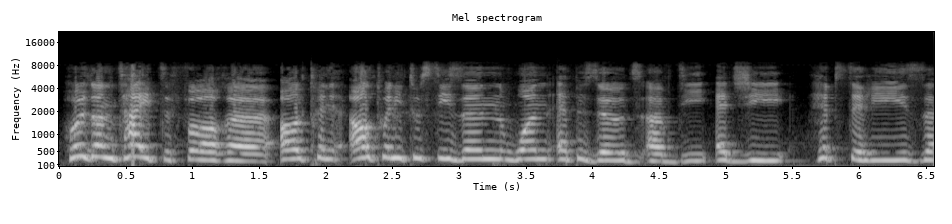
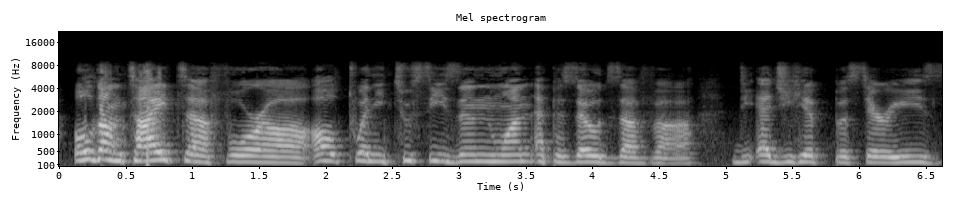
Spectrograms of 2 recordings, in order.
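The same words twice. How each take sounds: First: English read with a Parisian French accent; French-from-France accent. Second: English read with a thick Québécois accent; true Quebec accent. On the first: Demonstrating how the French read English, French-from-France accent. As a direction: put on a France French accent, pitched up a touch. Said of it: "So French accent, they're gonna". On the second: Showing how a true Quebecker would sound, Québécois accent. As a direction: put on a Quebec French speaker's English. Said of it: "a true Quebec. I have heard someone speak like that". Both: Shown as a demonstration.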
